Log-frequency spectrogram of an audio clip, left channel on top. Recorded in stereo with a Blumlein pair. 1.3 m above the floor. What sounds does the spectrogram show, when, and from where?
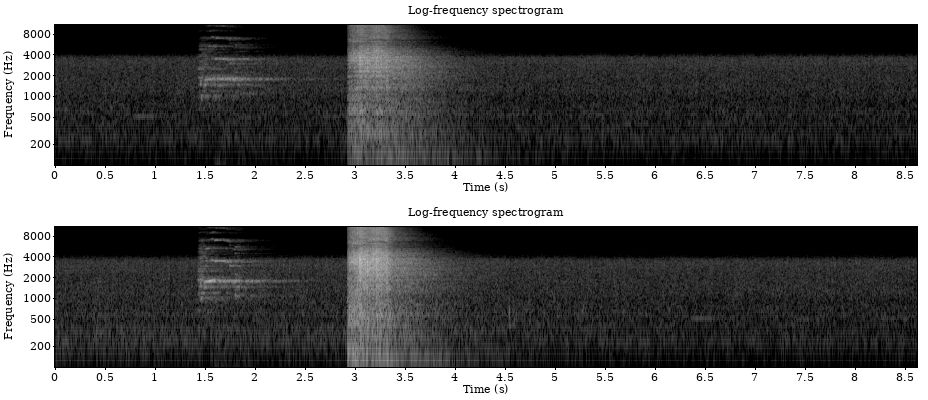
1.4 s a squeak: 55° right, 2.5 m
2.9 s a hiss: 25° right, 0.7 m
